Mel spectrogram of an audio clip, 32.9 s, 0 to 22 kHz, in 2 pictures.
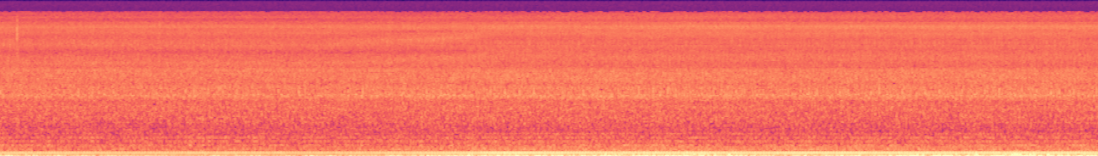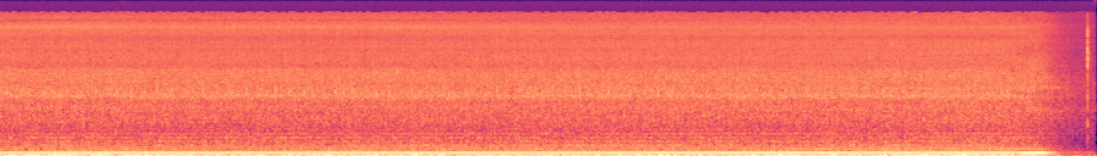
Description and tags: A recording of my fan being on. Recorded using the Zoom H4N device
background, buzz, drone, fan, h4n, hum, noise, recording, self-recorded, zoom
